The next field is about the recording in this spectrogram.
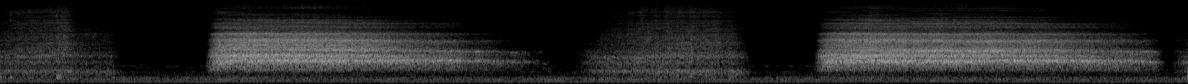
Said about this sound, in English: we're going to bring in more energy with your breath, beginning to breathe in through your mouth,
